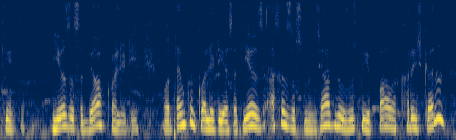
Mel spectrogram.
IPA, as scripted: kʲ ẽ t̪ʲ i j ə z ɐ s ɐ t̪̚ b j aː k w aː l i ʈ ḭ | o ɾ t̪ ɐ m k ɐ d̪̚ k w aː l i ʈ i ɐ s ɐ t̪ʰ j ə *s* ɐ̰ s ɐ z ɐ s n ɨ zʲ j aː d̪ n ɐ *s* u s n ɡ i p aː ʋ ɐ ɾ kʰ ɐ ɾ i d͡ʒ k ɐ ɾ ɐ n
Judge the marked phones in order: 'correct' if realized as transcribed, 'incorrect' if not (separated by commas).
incorrect, incorrect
